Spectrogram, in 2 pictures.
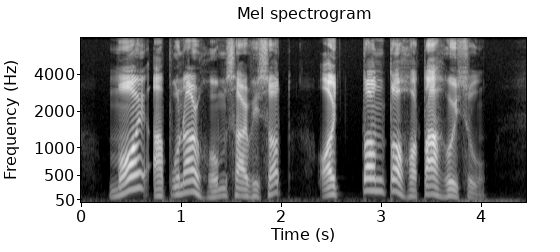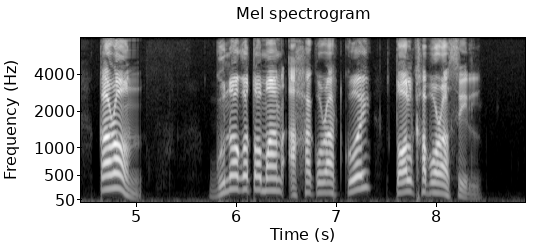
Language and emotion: Assamese, angry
